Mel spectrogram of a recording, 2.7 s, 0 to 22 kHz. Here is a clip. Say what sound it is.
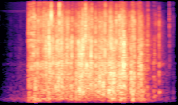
Sound effects > Other
FOODEat Cinematis RandomFoleyVol2 CrunchyBites Food.Bag Bruschetta Rustle Short Freebie
rustle, recording, SFX, bite, bites, effects, foley, texture, design, sound, handling, plastic, snack, bag, crunch, postproduction, crunchy, food, bruschetta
